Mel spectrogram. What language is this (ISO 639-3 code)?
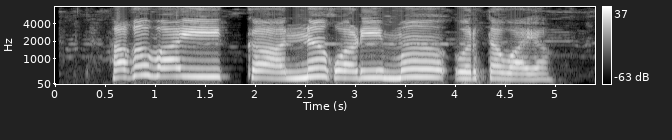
pus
